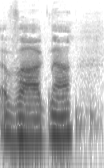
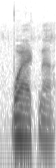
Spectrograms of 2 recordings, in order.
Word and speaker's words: Wagner: did ask him uh they were also calling him Vagner and they they asked him what how his name is pronounced and he said Wagner so I think that settles that uh you're welcome okay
